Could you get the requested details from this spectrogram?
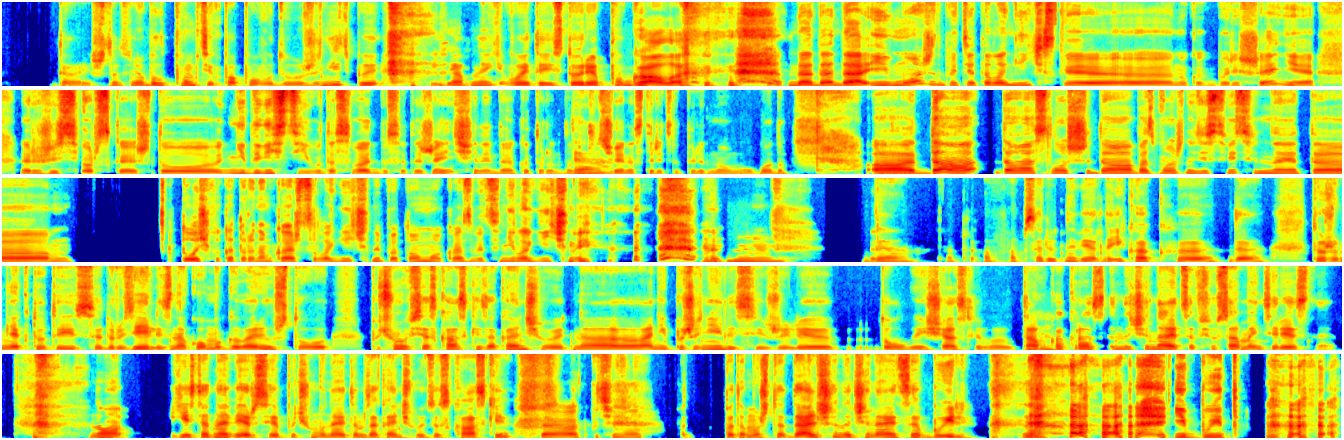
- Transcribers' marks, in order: laugh; chuckle; laugh; laugh; tapping; laugh; laugh; laugh
- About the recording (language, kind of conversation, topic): Russian, podcast, Что делает финал фильма по-настоящему удачным?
